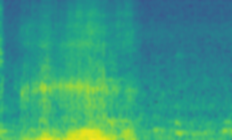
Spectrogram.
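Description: A man imitating a snore: one rough, buzzing snore lasting about a second, acting out the disciples sleeping.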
